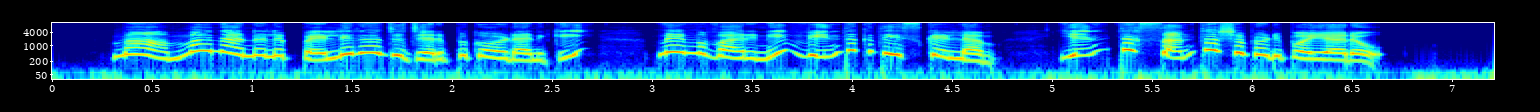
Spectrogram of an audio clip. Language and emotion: Telugu, happy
